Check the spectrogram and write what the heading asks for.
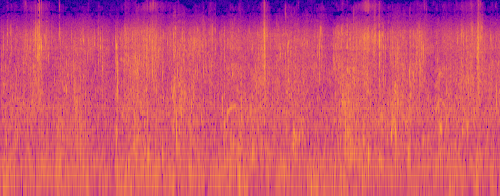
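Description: Kayak paddle strokes in calm lake water: the blades dip in and drip, with irregular small splashes and trickles. There is a steady low rush of wind on the microphone underneath.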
